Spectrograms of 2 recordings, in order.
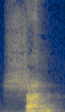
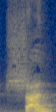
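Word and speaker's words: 山: like flames next at number 11 we have shun which is mountains again very simple very easy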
